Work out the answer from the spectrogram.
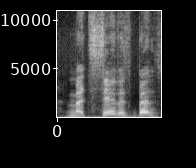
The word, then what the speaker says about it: Mercedes-Benz: horsepower in the freaking uh Mercedes Mercedes no Mercedes-Benz that's how you pronounce it correctly not like the like the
